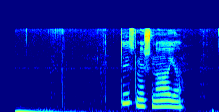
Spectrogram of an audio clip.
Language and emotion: Russian, sad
